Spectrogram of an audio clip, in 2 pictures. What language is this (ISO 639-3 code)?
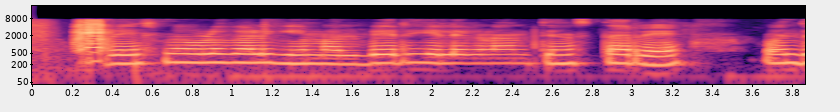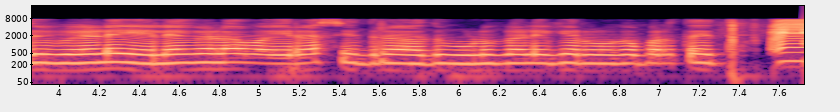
kan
